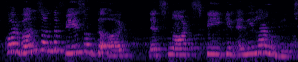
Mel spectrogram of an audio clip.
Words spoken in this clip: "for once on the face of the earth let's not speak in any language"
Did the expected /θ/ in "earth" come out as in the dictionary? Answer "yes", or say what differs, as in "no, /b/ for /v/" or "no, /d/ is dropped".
no, /t/ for /θ/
